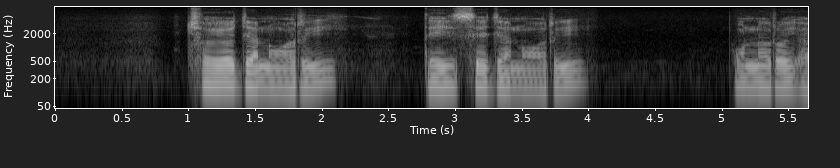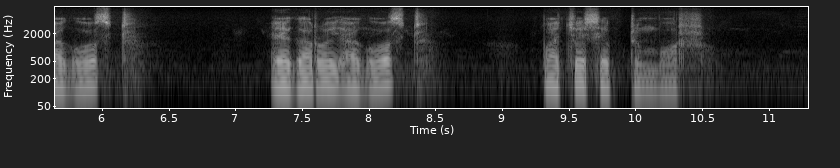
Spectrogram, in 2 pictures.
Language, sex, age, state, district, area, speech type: Santali, male, 30-45, West Bengal, Birbhum, rural, spontaneous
